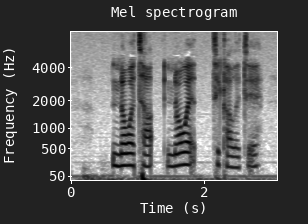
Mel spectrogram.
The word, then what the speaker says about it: noeticality: Noeticality, yeah, that's how you say it, which leads to awareness of spiritual truths and understanding.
